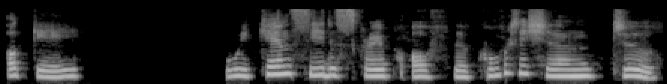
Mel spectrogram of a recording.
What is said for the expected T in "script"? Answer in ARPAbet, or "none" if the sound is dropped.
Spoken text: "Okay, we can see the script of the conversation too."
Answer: none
